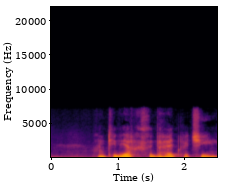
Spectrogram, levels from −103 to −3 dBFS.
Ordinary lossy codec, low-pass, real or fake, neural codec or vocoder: none; 7.2 kHz; fake; codec, 16 kHz, 1 kbps, FunCodec, trained on LibriTTS, 50 frames a second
